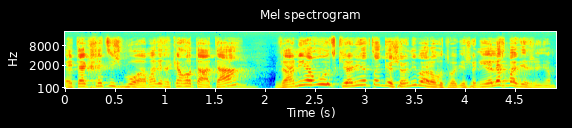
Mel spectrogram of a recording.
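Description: A man with a high voice talks very fast, his pitch swinging very widely. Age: 20s. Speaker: footballer. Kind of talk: casual chat. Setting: studio.

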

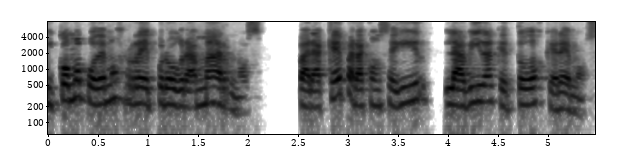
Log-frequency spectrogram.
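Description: This woman's voice sits fairly high. Her pitch varies in an ordinary way. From Mexico, raised partly abroad in a Venezuelan-Italian family. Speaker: holistic therapist and life coach. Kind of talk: interview conversation.

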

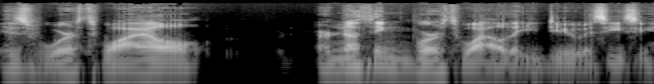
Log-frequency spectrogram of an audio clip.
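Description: On a very clean recording with a silent background and a dry, close sound with no echo, a man speaks in a plain, everyday voice at medium pitch and a moderate pace. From North Idaho (Coeur d'Alene). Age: 40s. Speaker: professional triathlete and realtor. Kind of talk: casual chat. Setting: studio.

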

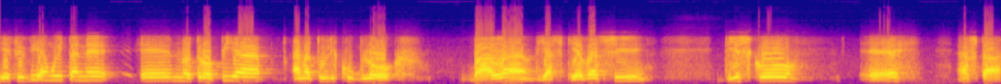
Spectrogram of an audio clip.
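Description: His pace is very slow, and he leaves long, frequent pauses. The man keeps his loudness very even throughout. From Hungary (Budapest), Greek refugee family. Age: 60s. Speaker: retired footballer. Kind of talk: interview testimony.

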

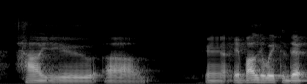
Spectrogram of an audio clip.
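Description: In a Manchester accent, a man with a very deep, low pitch talks at a fairly slow pace with fairly even intonation. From northern England, Manchester. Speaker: medical student. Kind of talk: interview. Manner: halting.

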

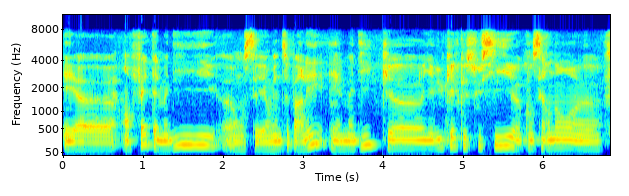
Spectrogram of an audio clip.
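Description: Noticeable background noise and audible room echo surround a man who talks fairly slowly at medium pitch, with ordinary pitch variation and very even loudness. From France. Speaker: friend making a phone call. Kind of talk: recorded phone call. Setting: phone call. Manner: halting.

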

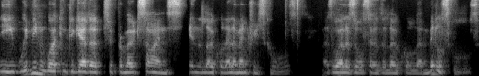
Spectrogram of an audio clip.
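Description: A man with a Midlands accent speaks at a moderate pace in a fairly high voice. His pitch swings very widely, and his loudness varies a lot. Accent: English (Midlands), educated. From central England. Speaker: biochemist and author. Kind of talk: casual interview conversation.

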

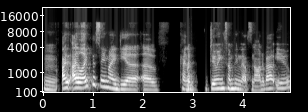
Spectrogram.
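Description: Using very wide pitch swings, a woman with an American accent speaks at a moderate pace in a medium pitch against a quiet background. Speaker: podcast co-host. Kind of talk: casual chat.

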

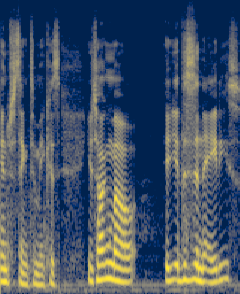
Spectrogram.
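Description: A man with an American accent talks very fast in a high voice. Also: very clean recording, silent background. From Oakland, California. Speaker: podcast host. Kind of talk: interview. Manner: hesitant, many fillers.

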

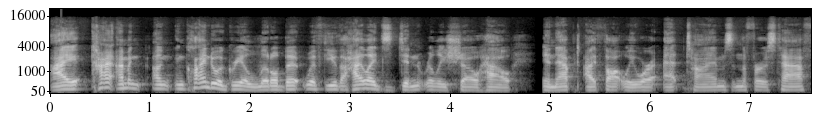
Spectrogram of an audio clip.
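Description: A man with an American accent and a plain, everyday voice, at medium pitch with ordinary pitch variation, talking at a fairly quick pace with hardly any pauses on a very clean recording with a silent background. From United States. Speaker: football podcast host. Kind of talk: casual chat.

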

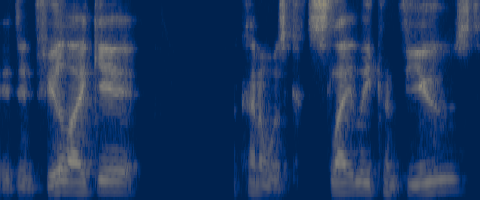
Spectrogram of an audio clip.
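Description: A man with an American accent uses an ordinary speaking voice at a moderate pace. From Korean American. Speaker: podcast co-host, program coordinator. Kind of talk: casual chat.

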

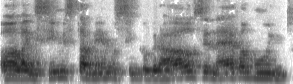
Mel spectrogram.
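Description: The speaker is a man. His pitch is fairly high. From southern Brazil, Serra Gaúcha (Rio Grande do Sul). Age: 30s. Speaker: trail runner and running group founder. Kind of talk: interview. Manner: halting, many repetitions.

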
